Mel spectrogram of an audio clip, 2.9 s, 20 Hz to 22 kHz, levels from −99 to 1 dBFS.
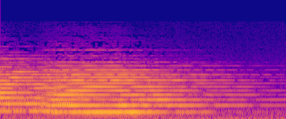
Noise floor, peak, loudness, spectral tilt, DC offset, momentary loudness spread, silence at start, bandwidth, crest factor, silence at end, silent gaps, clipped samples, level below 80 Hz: -40 dBFS; -8 dBFS; -20 LUFS; -8.5 dB/octave; under 0.1%; 20 LU; 0 s; 5.6 kHz; 14 dB; 0 s; none; under 0.1%; -48 dBFS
